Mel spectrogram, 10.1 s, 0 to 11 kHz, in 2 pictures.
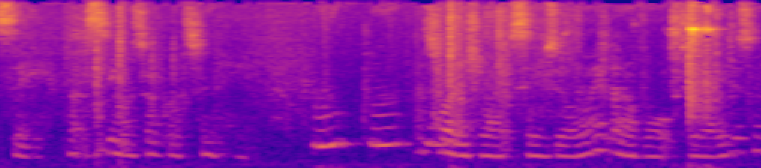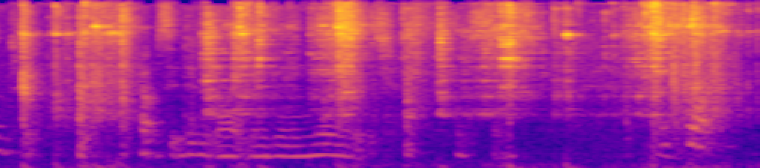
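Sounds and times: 
speech: 0.1s - 8.6s
pound coins clinking as they are handled: 4.6s - 10.1s.

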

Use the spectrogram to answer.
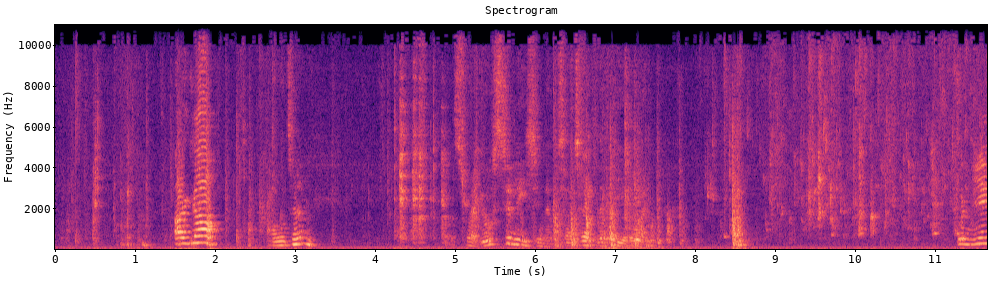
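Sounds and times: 
speech: 1.5s - 2.1s, 2.7s - 3.3s, 5.0s - 7.8s, 11.3s - 11.6s
water running from a tap as sticky fingers are rinsed: 8.1s - 11.6s.

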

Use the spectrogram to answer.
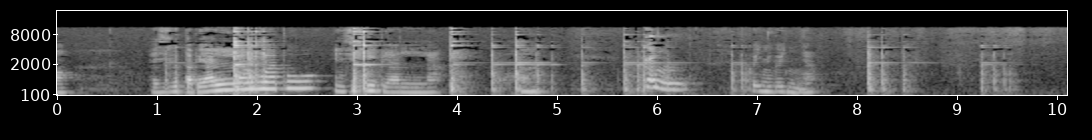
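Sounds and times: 
speech: 0.0s - 0.2s, 0.9s - 4.0s, 4.6s - 5.0s, 5.9s - 7.7s
glass flower ornament clinking: 1.1s - 2.3s, 2.9s - 3.3s, 3.9s - 7.1s, 8.1s - 9.7s.

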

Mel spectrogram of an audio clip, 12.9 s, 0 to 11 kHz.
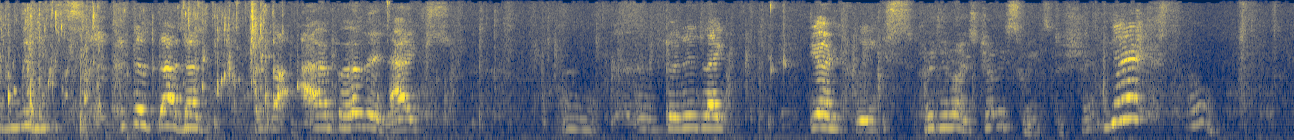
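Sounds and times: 
running water rinsing a small beaker: 0.0s - 3.9s
child talking: 0.0s - 4.6s, 5.6s - 7.4s, 8.1s - 9.4s, 11.0s - 12.2s
speech: 1.8s - 2.2s, 3.2s - 4.4s, 5.7s - 7.4s, 8.1s - 12.2s.

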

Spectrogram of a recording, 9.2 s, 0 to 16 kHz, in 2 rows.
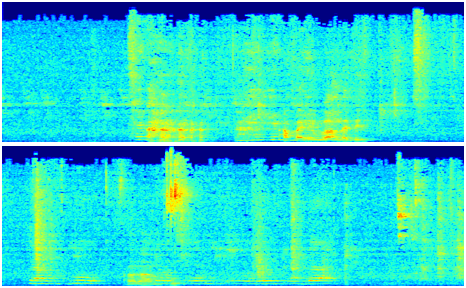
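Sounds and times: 
speech: 1.3s - 2.2s, 2.8s - 3.8s, 4.9s - 8.1s
child-like voices: 4.9s - 8.1s.

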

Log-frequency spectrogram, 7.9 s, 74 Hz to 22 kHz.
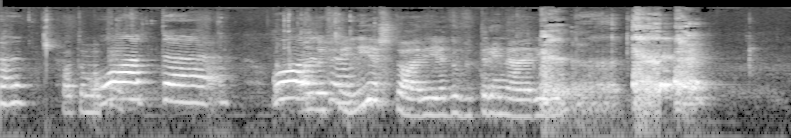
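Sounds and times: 
speech: 0.2s - 7.1s
person coughing harshly: 5.4s - 7.2s.

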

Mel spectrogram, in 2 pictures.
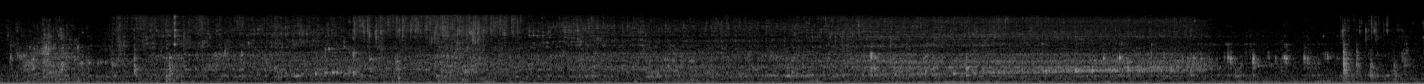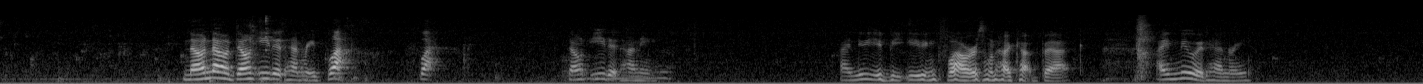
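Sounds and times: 
water pouring from a tap for flowers: 0.0s - 15.4s
speech: 16.1s - 18.6s, 20.0s - 20.9s, 22.7s - 25.0s, 25.8s - 26.8s.

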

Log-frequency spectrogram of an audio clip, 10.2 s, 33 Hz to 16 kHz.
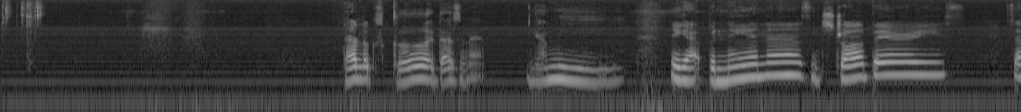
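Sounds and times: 
keys being handled with metallic clinks and jingles: 0.0s - 0.4s
steady electrical hum: 0.0s - 10.2s
speech: 3.4s - 10.2s.

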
